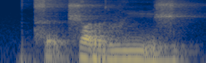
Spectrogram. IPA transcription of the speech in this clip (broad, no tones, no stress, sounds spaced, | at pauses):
t͡s ə̰ t͡ʃ ɔ r v i ʒ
